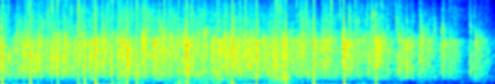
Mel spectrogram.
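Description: Audience applause for a guest speaker at a university talk on research directions at HP Labs, a dense steady clapping from a crowd that runs the full length and tapers slightly at the end.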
